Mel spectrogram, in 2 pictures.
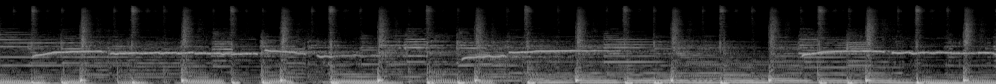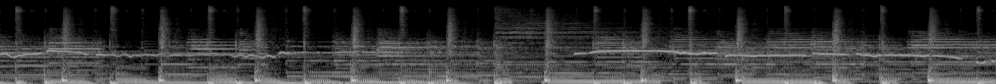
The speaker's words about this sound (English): He remarkably finds a little bit of pitch during the whistling parts of this song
